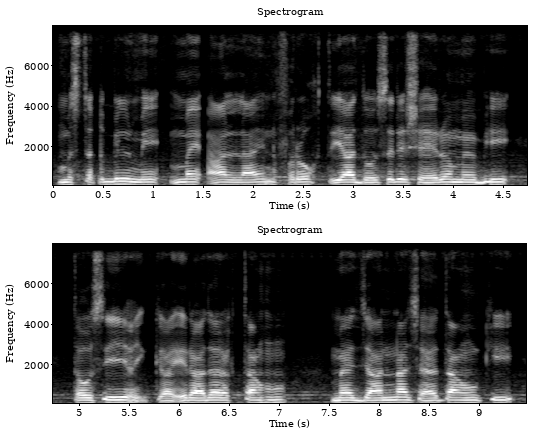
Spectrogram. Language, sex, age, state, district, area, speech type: Urdu, male, 18-30, Uttar Pradesh, Balrampur, rural, spontaneous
